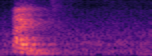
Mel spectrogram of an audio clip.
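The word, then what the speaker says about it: tithe: टैक्स का नाम है टाइथ। याद रखना है, 1 मार्क्स में ये क्वेश्चन अक्सर पूछता है कि टाइथ क्या था, व्हाट वाज टाइथ। कई लोग टीथे भी बोलते हैं इसका प्रोनाउंसिएशन।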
